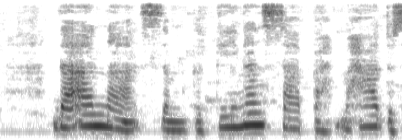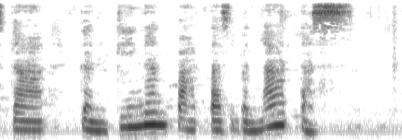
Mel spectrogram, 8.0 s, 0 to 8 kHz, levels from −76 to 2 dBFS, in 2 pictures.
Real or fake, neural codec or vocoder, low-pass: real; none; 7.2 kHz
